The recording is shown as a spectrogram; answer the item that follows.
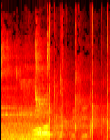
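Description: A table tennis ball bouncing on the floor after a point ends: light, evenly spaced clicks about three a second, following a louder, noisier first second of play.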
